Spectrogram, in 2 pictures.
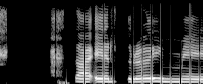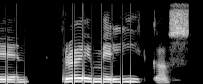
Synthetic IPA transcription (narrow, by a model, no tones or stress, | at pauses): ɛht̪aʔɛɾ | t̪ɾœɥmɪliːka̰s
